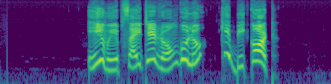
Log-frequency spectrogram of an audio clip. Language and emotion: Bengali, disgusted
